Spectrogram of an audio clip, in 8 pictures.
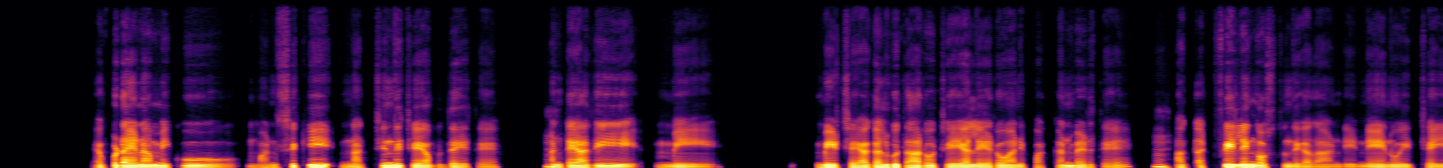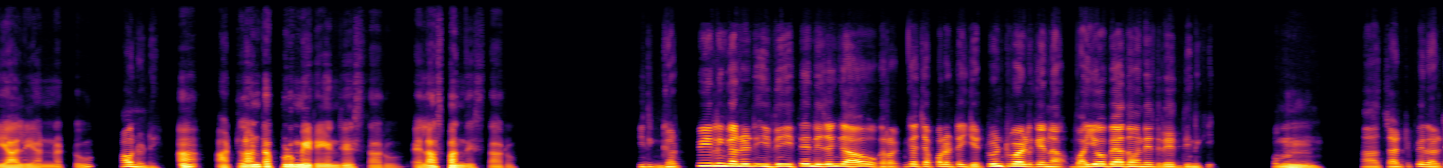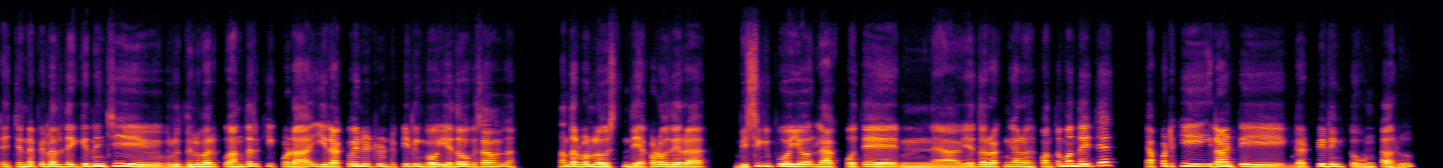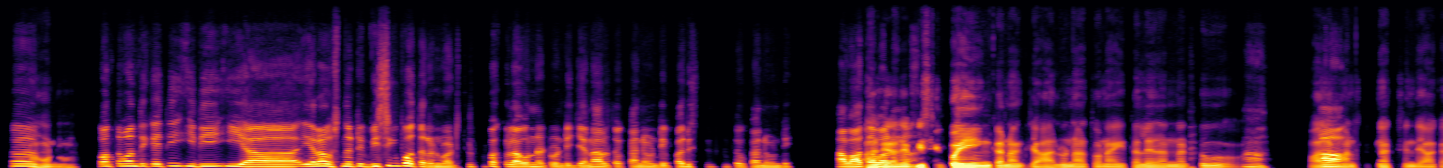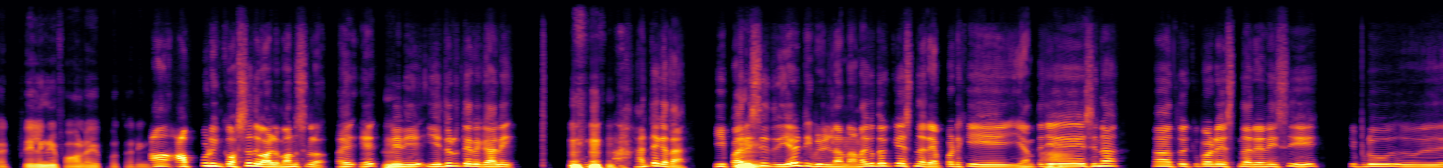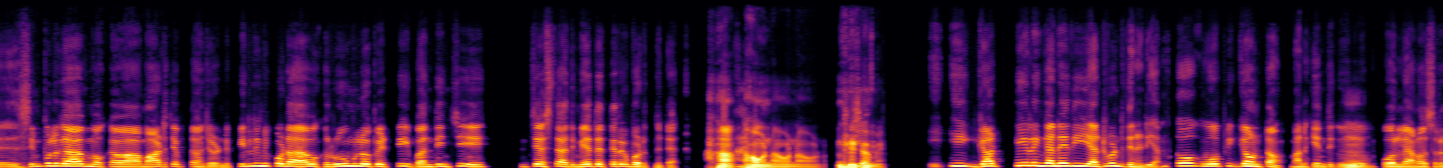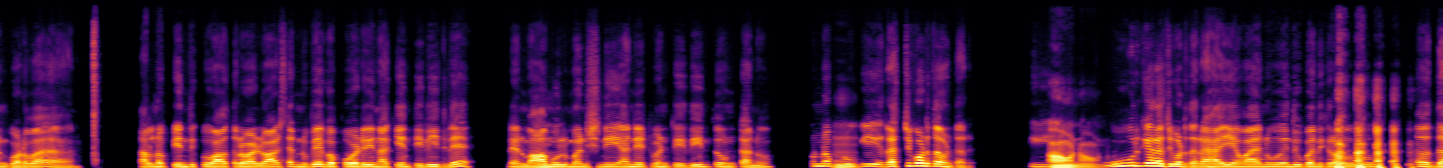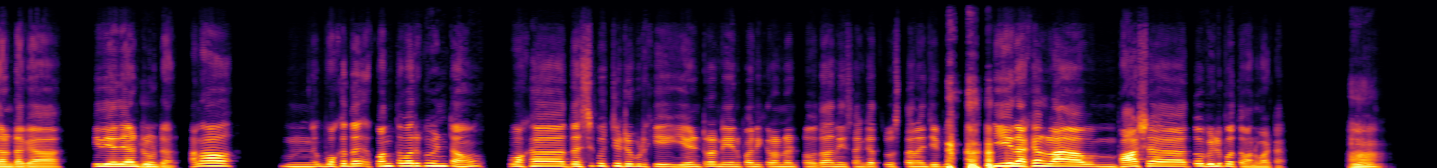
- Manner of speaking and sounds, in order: in English: "గట్"; other background noise; in English: "గట్"; in English: "గట్ ఫీలింగ్‌తో"; in English: "గట్ ఫీలింగ్‌ని ఫాలో"; giggle; lip smack; in English: "సింపుల్‌గా"; in English: "రూమ్‌లో"; laughing while speaking: "ఆ! అవునవునవును. నిజమే"; tapping; in English: "గట్ ఫీలింగ్"; lip smack; laugh; chuckle; in English: "సో"
- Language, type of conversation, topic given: Telugu, podcast, గట్ ఫీలింగ్ వచ్చినప్పుడు మీరు ఎలా స్పందిస్తారు?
